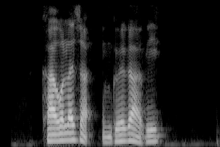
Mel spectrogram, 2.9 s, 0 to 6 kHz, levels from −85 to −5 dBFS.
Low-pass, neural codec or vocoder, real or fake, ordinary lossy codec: 5.4 kHz; codec, 16 kHz, 4 kbps, FunCodec, trained on LibriTTS, 50 frames a second; fake; none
